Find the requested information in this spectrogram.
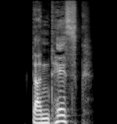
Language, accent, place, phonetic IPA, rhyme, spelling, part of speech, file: German, Germany, Berlin, [danˈtɛsk], -ɛsk, dantesk, adjective, De-dantesk.ogg
- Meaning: Dantesque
